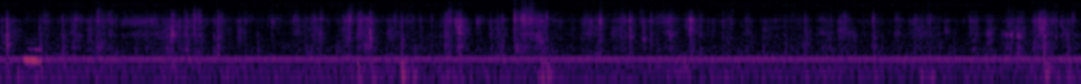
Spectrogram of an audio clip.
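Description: Faint scattered rustling and clicking of cardboard packaging and the prop being handled, over a steady hum.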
